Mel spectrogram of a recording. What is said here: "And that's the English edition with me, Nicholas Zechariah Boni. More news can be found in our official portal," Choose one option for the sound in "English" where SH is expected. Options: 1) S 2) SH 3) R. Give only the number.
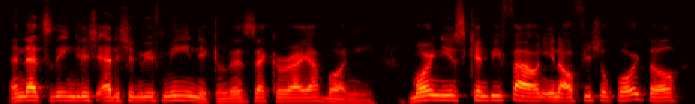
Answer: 2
